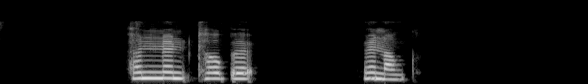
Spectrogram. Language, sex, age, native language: Icelandic, male, 9, Icelandic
